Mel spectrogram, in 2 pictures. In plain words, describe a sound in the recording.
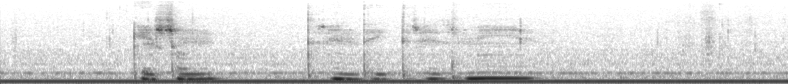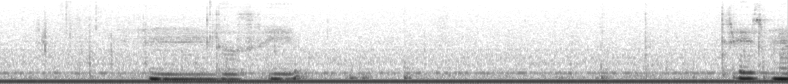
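A young woman speaks softly and casually into a nearby phone microphone.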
